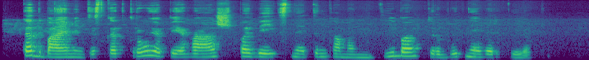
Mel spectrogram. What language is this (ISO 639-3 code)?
lit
